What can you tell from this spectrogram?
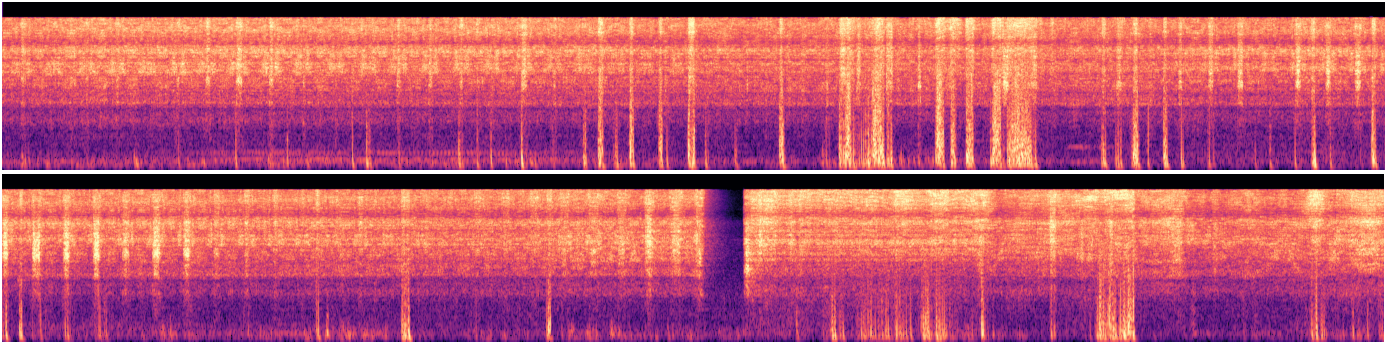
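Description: Compressed-air blow gun hissing as it blows dust out of a Honda Activa scooter's pleated paper air filter, uneven with louder surges as the nozzle works over the pleats. It cuts off for a moment near the end, then starts again.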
